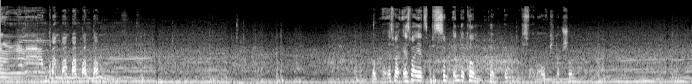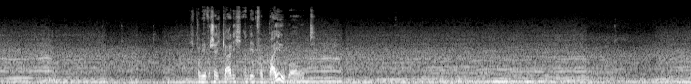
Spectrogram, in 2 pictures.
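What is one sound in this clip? A racing car engine drones steadily, rising and falling in pitch as it shifts gears.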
